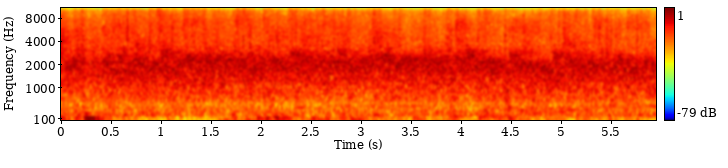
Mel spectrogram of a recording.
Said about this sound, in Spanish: Que un aplauso para todos los que están aquí.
